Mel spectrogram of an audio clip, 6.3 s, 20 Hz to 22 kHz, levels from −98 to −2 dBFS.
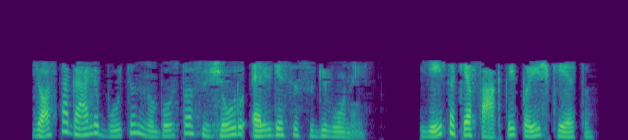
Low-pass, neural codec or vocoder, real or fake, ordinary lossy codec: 3.6 kHz; vocoder, 44.1 kHz, 80 mel bands, Vocos; fake; MP3, 16 kbps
